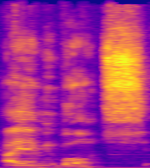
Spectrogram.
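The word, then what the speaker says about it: E. M. Bounds: Hernandes Dias Lopes é emen Bond é I am Bondes Essa é a pronúncia mais correta ele diz homens mortos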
